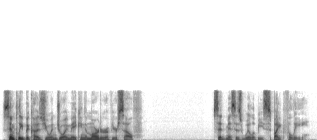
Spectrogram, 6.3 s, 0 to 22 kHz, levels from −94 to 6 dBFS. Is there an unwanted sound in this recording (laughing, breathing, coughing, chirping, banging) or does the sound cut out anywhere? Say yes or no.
no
